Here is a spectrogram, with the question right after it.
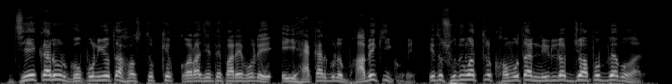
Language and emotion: Bengali, angry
